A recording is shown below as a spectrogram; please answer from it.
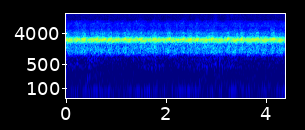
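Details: Japanese tree frog calling at night on 3 May 2020, throat sac puffed out to about its body's size; shrill, rapidly pulsing rasp continues evenly for several seconds with no other sounds standing out.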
